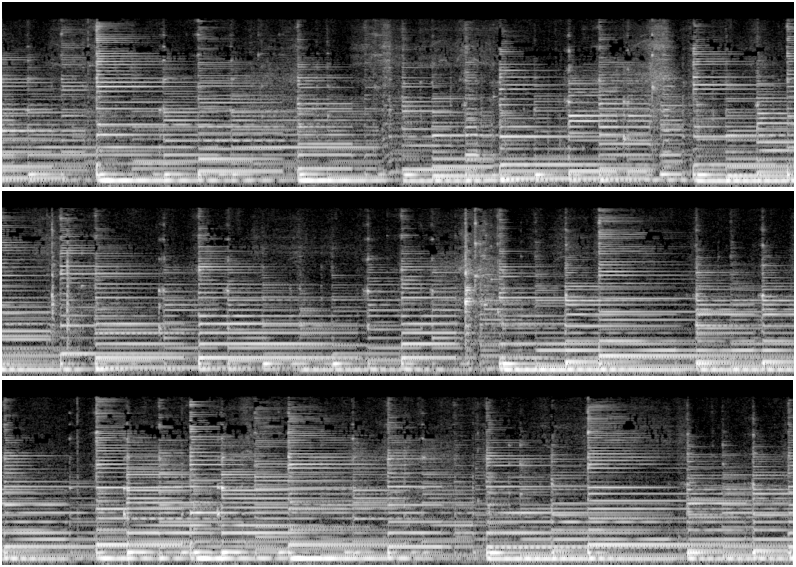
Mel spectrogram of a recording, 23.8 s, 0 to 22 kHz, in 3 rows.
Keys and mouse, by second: 1.4 s, 3.5 g, 10.7 s, 14.1 g, 19.0 KP_7, 22.8 g.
